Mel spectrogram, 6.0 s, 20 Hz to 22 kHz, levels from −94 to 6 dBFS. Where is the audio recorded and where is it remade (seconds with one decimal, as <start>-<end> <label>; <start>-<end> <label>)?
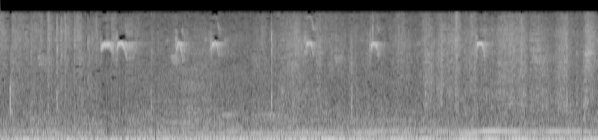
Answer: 0.0-6.0 recorded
